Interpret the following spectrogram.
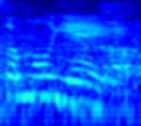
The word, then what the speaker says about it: sommelier: you know that the raiders have their own sommelier is that how you pronounce it it's pronounced sommelier and what that means it's a wine expert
